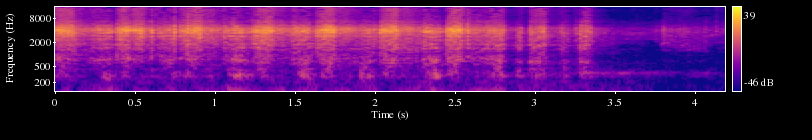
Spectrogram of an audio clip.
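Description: A peeled raw potato grated by hand on a metal grater: rhythmic scraping strokes, about two and a half a second, that stop about three seconds in.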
